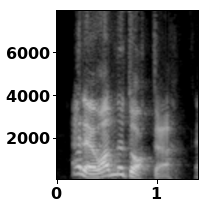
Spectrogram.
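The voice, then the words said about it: Poor imitation British accent. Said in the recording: “a horrible British accent ... The worst. It's definitely not the worst.”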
